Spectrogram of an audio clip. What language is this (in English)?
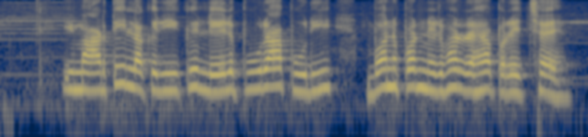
Maithili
